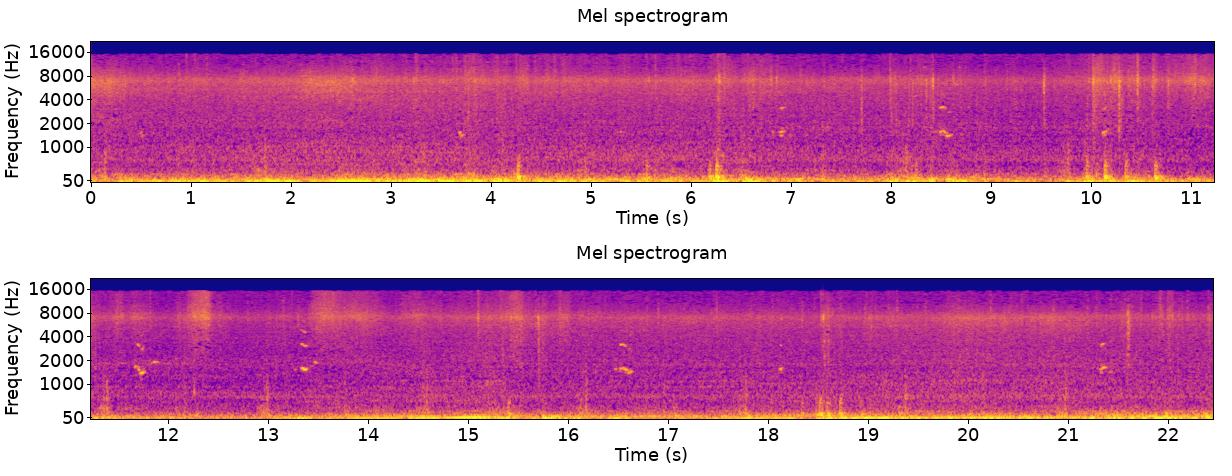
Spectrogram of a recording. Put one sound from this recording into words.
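Windscreen wipers squeak and thump across the glass at regular intervals.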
